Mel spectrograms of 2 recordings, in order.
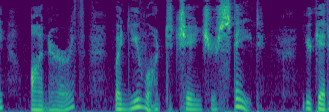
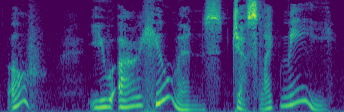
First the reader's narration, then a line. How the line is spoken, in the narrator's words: exclaimed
